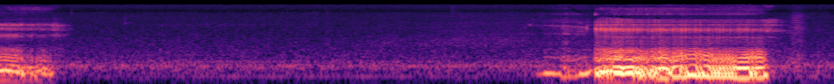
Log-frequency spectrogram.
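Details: Nightly snoring while asleep: two loud, rattling snores separated by several seconds of quiet breathing.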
